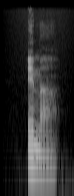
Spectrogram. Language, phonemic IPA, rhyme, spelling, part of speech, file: German, /ˈɪmɐ/, -ɪmɐ, immer, adverb, De-immer.ogg
- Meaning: 1. always: at all times without exception 2. always: very often; all the time; constantly 3. always: every time; whenever some precondition is given 4. to a greater degree over time, more and more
